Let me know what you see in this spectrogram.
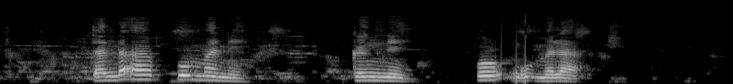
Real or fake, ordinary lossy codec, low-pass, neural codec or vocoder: real; MP3, 48 kbps; 10.8 kHz; none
